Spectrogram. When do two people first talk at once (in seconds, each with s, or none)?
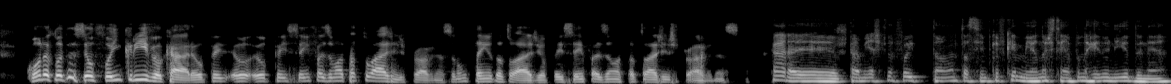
none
